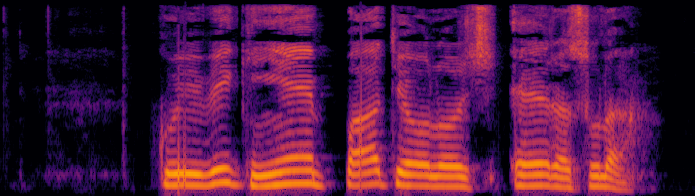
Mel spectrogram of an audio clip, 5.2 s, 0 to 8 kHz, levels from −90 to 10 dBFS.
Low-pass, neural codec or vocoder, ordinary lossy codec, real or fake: 7.2 kHz; none; AAC, 32 kbps; real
